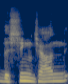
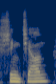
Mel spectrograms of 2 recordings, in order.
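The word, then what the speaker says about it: Xingtian: The Xingqian is, at least I think that's how that should be pronounced. Shouldn't the X be a sh sound effect and the TI like Xingqian?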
